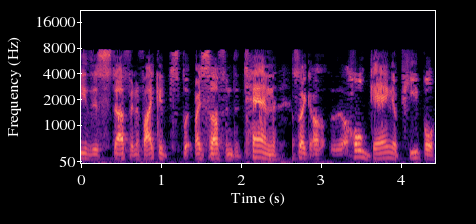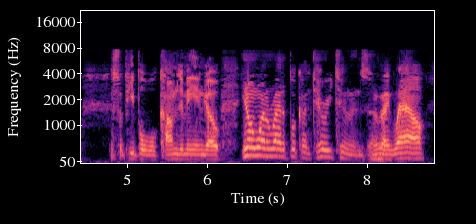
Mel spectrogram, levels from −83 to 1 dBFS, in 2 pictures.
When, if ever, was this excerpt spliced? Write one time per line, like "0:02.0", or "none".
0:02.6
0:04.8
